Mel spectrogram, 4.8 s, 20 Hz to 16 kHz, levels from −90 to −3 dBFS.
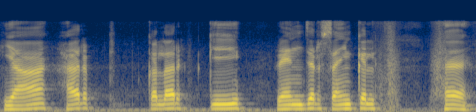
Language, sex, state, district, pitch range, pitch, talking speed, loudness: Hindi, male, Punjab, Fazilka, 115-150 Hz, 140 Hz, 90 wpm, -15 LUFS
